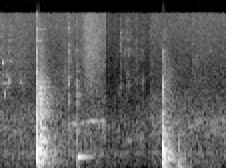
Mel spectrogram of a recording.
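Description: A small glass tasting glass set down on a wooden table, knocking twice about a second and a quarter apart, with a brief ring after each knock.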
